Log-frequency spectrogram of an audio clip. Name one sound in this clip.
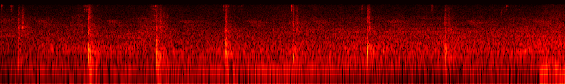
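Footsteps climb wooden stairs.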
